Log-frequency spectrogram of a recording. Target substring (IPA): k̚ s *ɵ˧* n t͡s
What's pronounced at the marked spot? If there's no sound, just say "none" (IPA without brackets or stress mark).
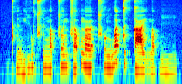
ɵ˧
